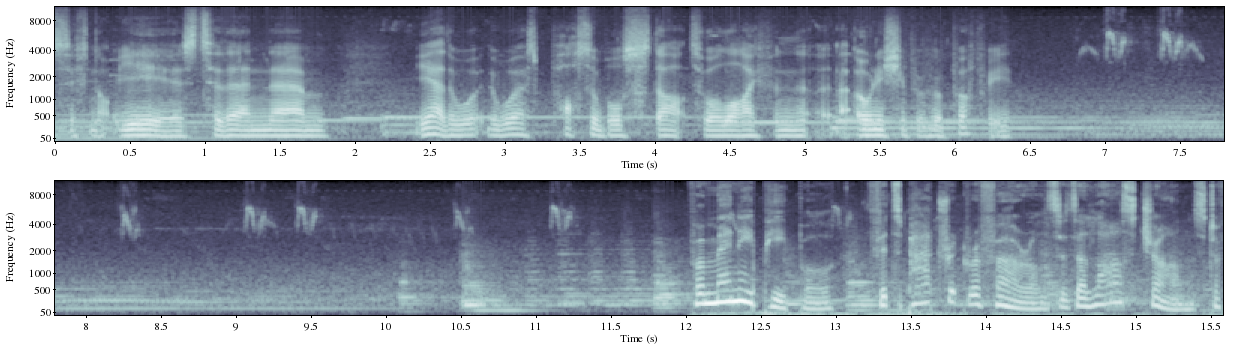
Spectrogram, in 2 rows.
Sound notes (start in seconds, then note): 7.4 birds chirping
